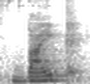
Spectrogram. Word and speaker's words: bike: So bike, one syllable, has that E on the end, and it's a silent E. We don't hear it. We don't say bike E. We just say bike.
